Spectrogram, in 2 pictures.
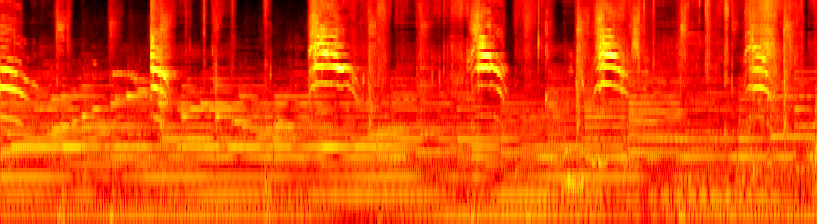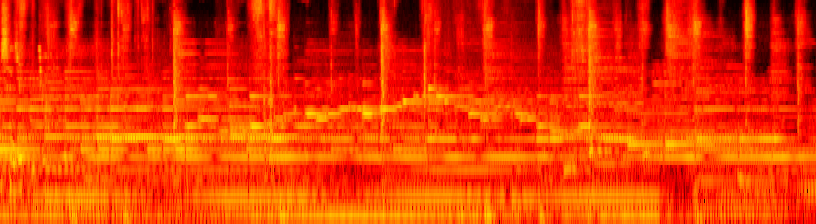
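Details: Tiny stray kitten a few days old, found by a trash can, keeps meowing loudly. Five or six sharp, high meows bend up and down in the first eight seconds, then mostly continuous background music with a voice.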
